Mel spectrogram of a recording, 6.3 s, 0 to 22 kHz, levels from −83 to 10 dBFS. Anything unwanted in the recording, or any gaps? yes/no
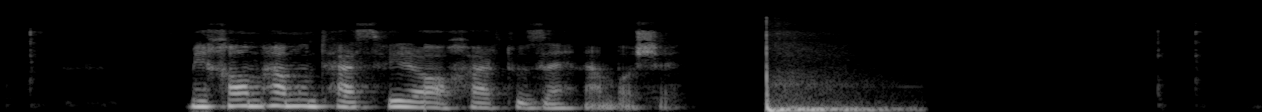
yes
